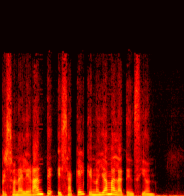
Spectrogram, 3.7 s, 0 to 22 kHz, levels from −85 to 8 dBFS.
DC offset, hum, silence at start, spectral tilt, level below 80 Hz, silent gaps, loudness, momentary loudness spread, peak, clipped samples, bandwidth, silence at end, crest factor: under 0.1%; none; 0 s; -5 dB/octave; -38 dBFS; none; -22 LUFS; 9 LU; -8 dBFS; under 0.1%; 16.5 kHz; 0 s; 14 dB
